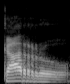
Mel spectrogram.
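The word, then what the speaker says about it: carro: when we have an r at the beginning of a word or when it's doubled in the middle of a word or when the r is placed after n l or S here are some examples rata for rat Caro for car Sona for smile so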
